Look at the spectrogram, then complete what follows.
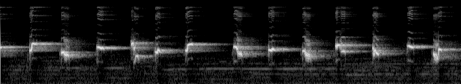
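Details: Yellow-vented bulbul delivering rolling ropelan song for other bulbuls to learn: continuous series of rich whistled notes, each rising then dropping, repeated almost three times a second with even loudness.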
